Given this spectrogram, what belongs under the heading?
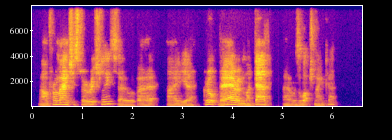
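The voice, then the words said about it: UK accent. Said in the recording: “You've got a beautiful UK accent.”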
